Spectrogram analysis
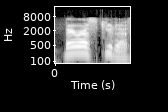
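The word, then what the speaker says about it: Barraskewda: And I cannot pronounce that one either very well. Barrascuda. Barrascuda, thank you.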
